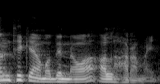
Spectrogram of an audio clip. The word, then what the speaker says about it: Al Haramain: হ্যাঁ, আল হারমাইন। হারামাইন হারামাইন, রাইট। আল হারামাইন মানে হারাম বলতে যেন না হয়, এই জন্য বোধহয় বাঙালি ভুল উচ্চারণ করে, রাইট?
